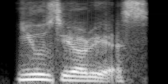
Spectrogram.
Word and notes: usurious: Indian

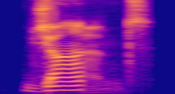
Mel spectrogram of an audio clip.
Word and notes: giant: British English

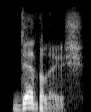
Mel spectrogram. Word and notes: devilish: British English

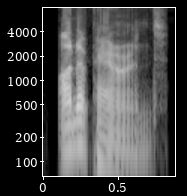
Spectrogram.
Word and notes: Unapparent: American English

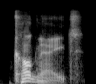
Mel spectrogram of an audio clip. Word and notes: cognate: British English

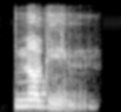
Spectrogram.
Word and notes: noggin: Indian

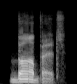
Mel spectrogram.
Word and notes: barbet: British English

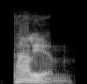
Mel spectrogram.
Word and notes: pallium: British English

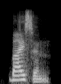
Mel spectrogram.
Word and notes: bison: Indian

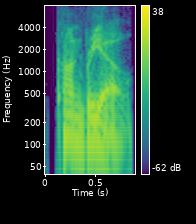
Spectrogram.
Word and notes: con brio: American English

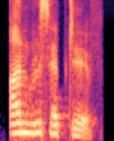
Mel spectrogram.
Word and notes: Unreceptive: Indian

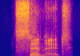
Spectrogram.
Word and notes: sennit: British English

